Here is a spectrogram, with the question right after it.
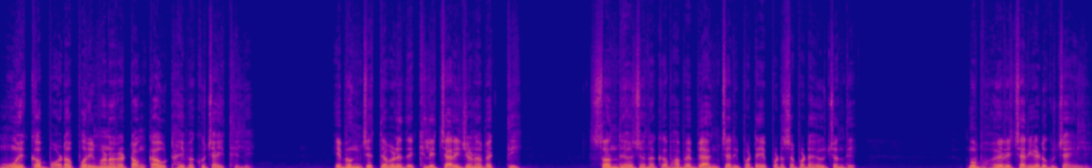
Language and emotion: Odia, fearful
